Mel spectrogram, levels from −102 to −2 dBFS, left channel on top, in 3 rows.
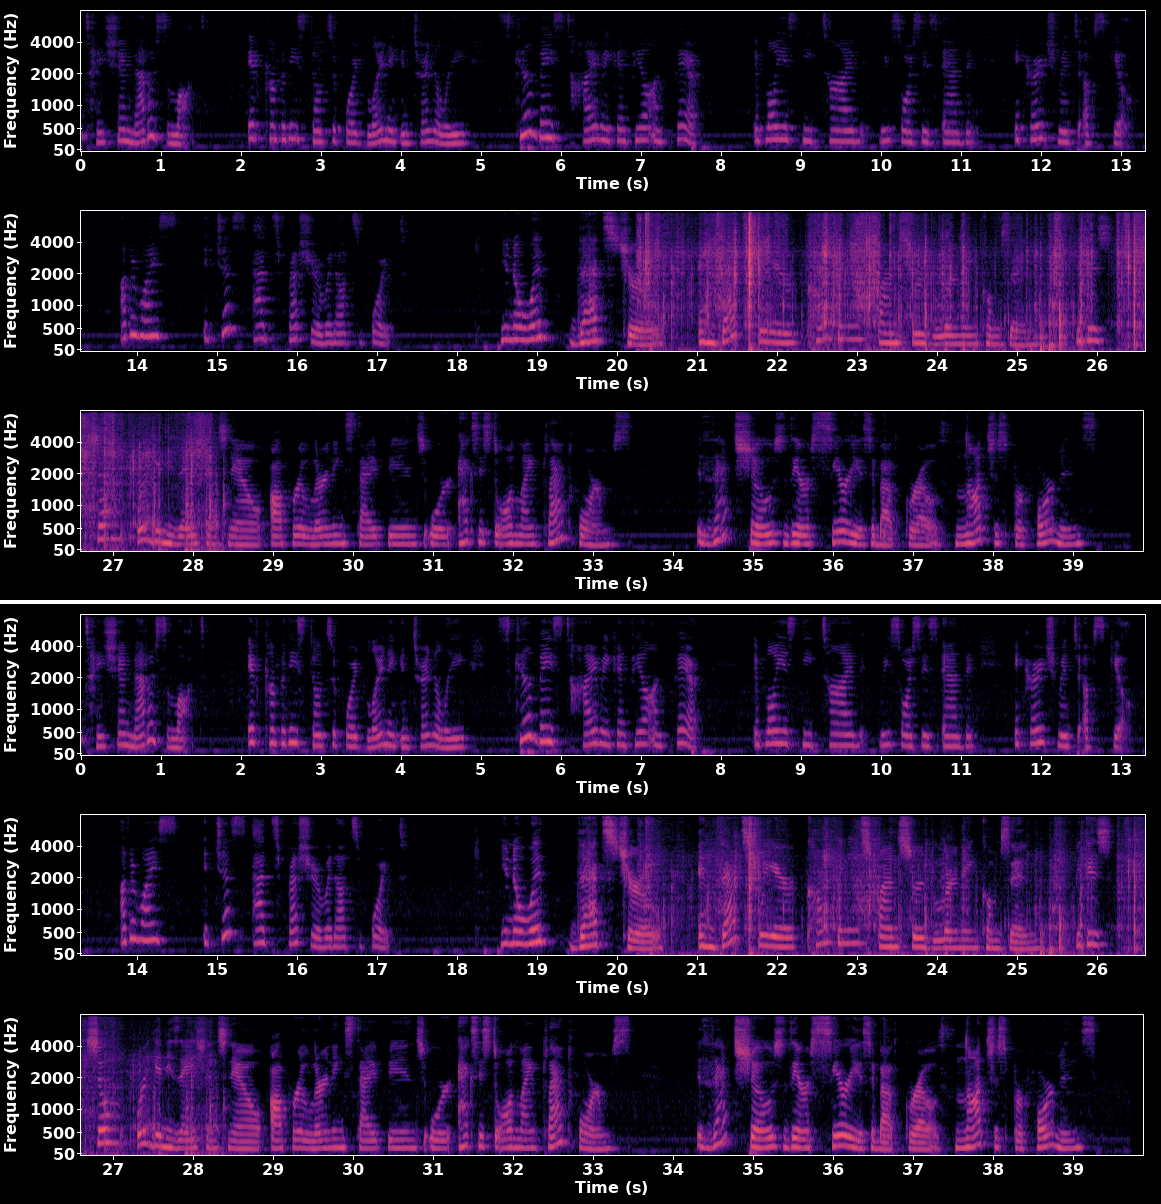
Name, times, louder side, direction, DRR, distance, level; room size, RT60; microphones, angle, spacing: voice 1, 0.0-1.4 2.1-4.8 5.4-7.7 8.4-11.2 11.7-13.1 13.8-14.5 14.8-17.2, right 3 dB, 55° right, 0.5 m, -48 dB
voice 2, 18.5-19.1 19.4-20.6 21.0-25.4 25.7-26.2 26.7-33.5 34.3-39.3, right 2 dB, 70° right, 0.8 m, -44 dB
sound 1, 20.2-28.6, left 8 dB, 80° left, 0.6 m, -46 dB
10.5 x 4.4 x 4.7 m
head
